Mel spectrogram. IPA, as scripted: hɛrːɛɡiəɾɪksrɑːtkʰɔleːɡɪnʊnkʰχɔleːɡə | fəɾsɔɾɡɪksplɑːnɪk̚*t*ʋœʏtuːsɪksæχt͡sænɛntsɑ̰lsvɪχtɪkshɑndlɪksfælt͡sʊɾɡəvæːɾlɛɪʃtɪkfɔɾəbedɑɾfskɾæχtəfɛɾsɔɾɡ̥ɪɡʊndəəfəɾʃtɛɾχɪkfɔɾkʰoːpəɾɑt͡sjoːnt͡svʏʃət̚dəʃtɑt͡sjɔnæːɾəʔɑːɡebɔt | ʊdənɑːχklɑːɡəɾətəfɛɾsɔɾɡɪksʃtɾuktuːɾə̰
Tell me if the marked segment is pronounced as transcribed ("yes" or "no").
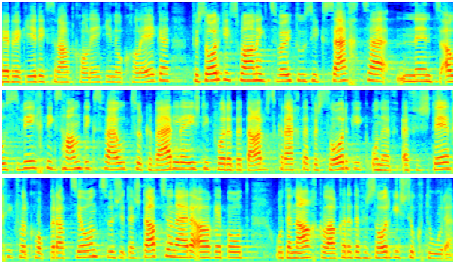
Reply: no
